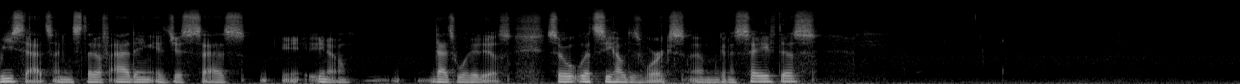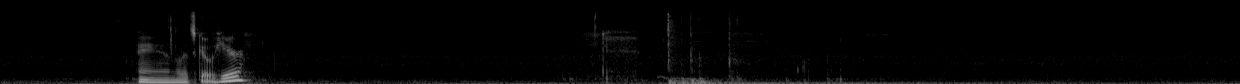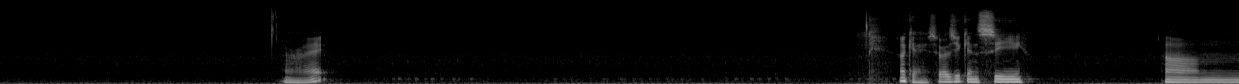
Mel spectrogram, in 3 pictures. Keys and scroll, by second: 7.7 ctrl+s, 20.0-21.0 typing.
